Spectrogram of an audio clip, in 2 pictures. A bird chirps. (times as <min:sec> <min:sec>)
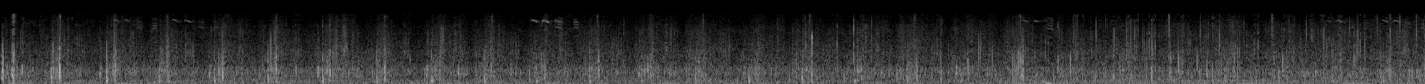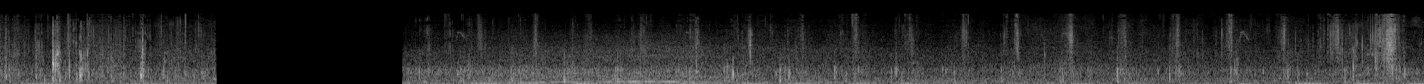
0:05.7 0:07.7, 0:09.9 0:11.2, 0:26.3 0:27.3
